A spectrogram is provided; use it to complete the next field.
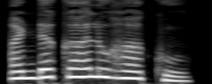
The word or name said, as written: ಅಡ್ಡಗಾಲುಹಾಕು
